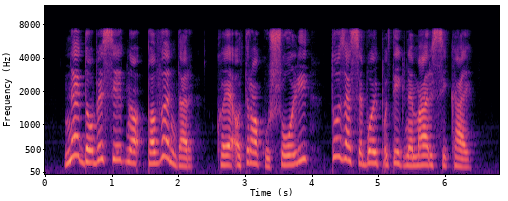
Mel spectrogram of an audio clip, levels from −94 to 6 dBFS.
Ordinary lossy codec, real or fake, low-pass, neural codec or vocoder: none; real; 7.2 kHz; none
